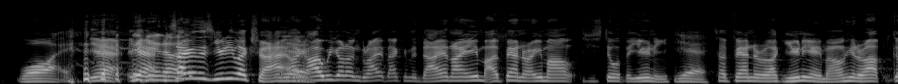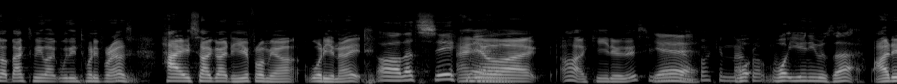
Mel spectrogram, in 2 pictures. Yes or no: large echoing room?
no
